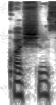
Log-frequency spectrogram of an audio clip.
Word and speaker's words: question: We all ask questions to our teachers. So the question has the final syllable shin.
